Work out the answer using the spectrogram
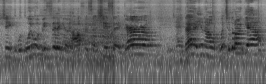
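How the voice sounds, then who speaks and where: Woman from the bahamas giving a chatty talk, fairly high voice, sounds far off from the mic in an echoey room. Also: moderate pace, a crowd in the background. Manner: chatty, laughs often, answers audience questions. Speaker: presenter on public speaking. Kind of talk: informal talk to a small group. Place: library meeting room. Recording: echoey room, speaker far from mic, clear background noise.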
